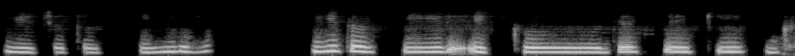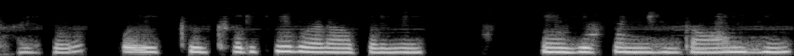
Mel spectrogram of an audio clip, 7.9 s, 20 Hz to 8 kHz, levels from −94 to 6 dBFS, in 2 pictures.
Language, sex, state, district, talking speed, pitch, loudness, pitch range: Hindi, female, Uttar Pradesh, Jyotiba Phule Nagar, 150 wpm, 235 Hz, -17 LUFS, 225-245 Hz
